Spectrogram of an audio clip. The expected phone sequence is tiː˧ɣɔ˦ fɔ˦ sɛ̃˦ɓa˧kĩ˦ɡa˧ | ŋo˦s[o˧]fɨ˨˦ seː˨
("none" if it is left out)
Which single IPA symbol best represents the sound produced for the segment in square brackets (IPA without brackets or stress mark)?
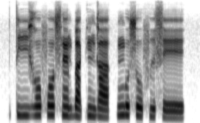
o˧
